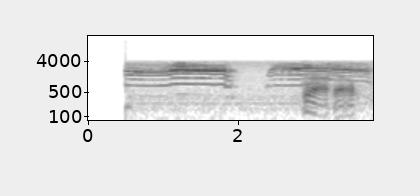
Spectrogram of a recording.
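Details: ['Scirocco, a 20-week-old Savannah cat, gives a long, drawn-out tonal meow that holds steady, dips briefly and then returns as a second rougher, wavering call, with no other clear sounds.']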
